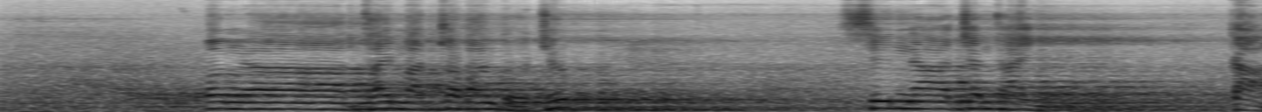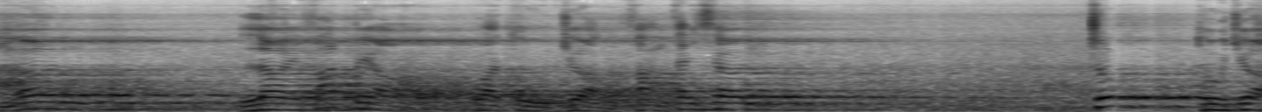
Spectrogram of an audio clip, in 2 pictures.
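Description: An elderly man speaks formally into a microphone, heard through loudspeakers.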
